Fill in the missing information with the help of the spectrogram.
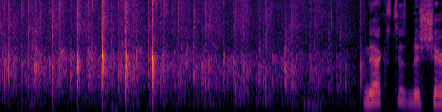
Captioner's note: people clapping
